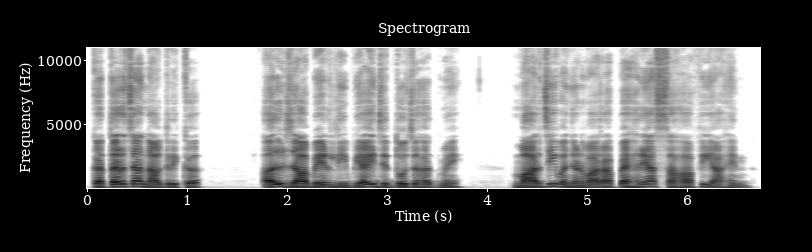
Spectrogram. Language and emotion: Sindhi, neutral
